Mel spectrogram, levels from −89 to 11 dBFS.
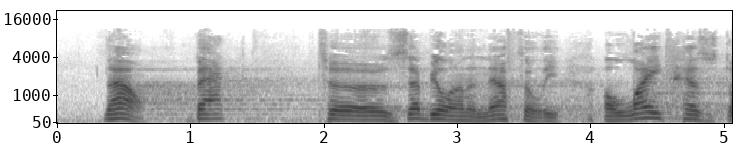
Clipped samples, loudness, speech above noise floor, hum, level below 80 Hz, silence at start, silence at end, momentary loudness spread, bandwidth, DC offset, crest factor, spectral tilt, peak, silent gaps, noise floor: under 0.1%; -20 LUFS; 24 dB; none; -58 dBFS; 0.35 s; 0 s; 13 LU; 11.5 kHz; under 0.1%; 20 dB; -6 dB/octave; -2 dBFS; none; -43 dBFS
